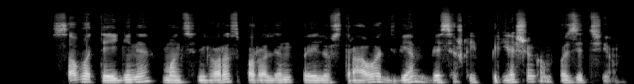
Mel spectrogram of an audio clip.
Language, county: Lithuanian, Klaipėda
